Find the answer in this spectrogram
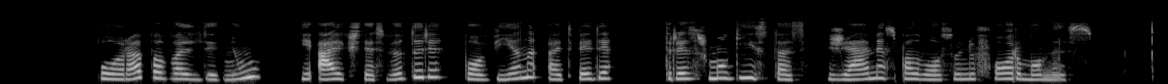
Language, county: Lithuanian, Kaunas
